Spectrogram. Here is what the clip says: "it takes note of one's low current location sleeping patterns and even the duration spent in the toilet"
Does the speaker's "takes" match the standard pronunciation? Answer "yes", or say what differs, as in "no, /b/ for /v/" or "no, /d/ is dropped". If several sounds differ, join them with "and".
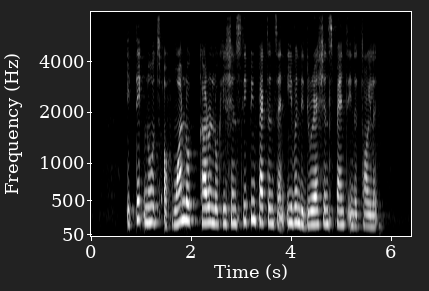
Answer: no, /s/ is dropped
